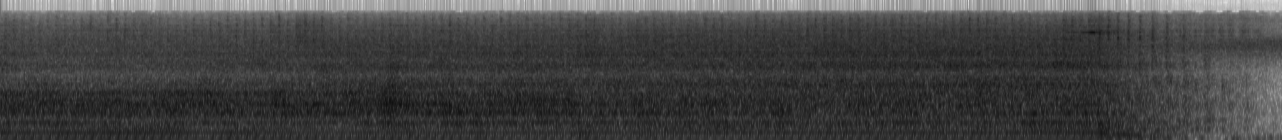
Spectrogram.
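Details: Troy-Bilt self-propelled push mower with Briggs & Stratton single-cylinder engine, after repair of no-compression fault, started on electric start: engine catches and putters steadily at an even beat for several seconds before winding down; runs cleanly.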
